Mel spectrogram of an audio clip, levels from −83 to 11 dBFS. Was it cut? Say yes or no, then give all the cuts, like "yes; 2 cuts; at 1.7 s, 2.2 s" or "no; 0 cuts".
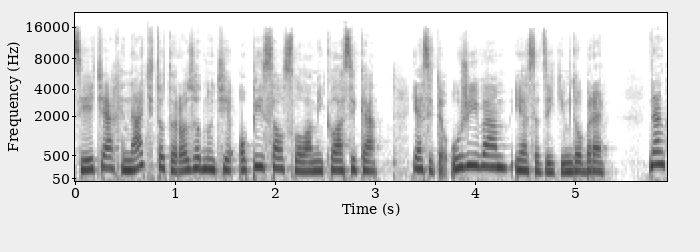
no; 0 cuts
